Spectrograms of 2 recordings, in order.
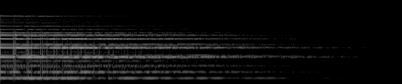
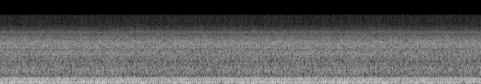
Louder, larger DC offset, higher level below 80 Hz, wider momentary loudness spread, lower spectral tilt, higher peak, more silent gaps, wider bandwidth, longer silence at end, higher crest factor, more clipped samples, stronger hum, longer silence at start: second, -32 LUFS vs -17 LUFS; second, under 0.1% vs 0.7%; second, under -90 dBFS vs -26 dBFS; first, 20 LU vs 1 LU; second, 1.5 dB/octave vs -5.5 dB/octave; second, -18 dBFS vs -4 dBFS; neither; first, 16.5 kHz vs 11 kHz; first, 1.05 s vs 0 s; first, 20 dB vs 12 dB; neither; neither; about the same, 0 s vs 0 s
